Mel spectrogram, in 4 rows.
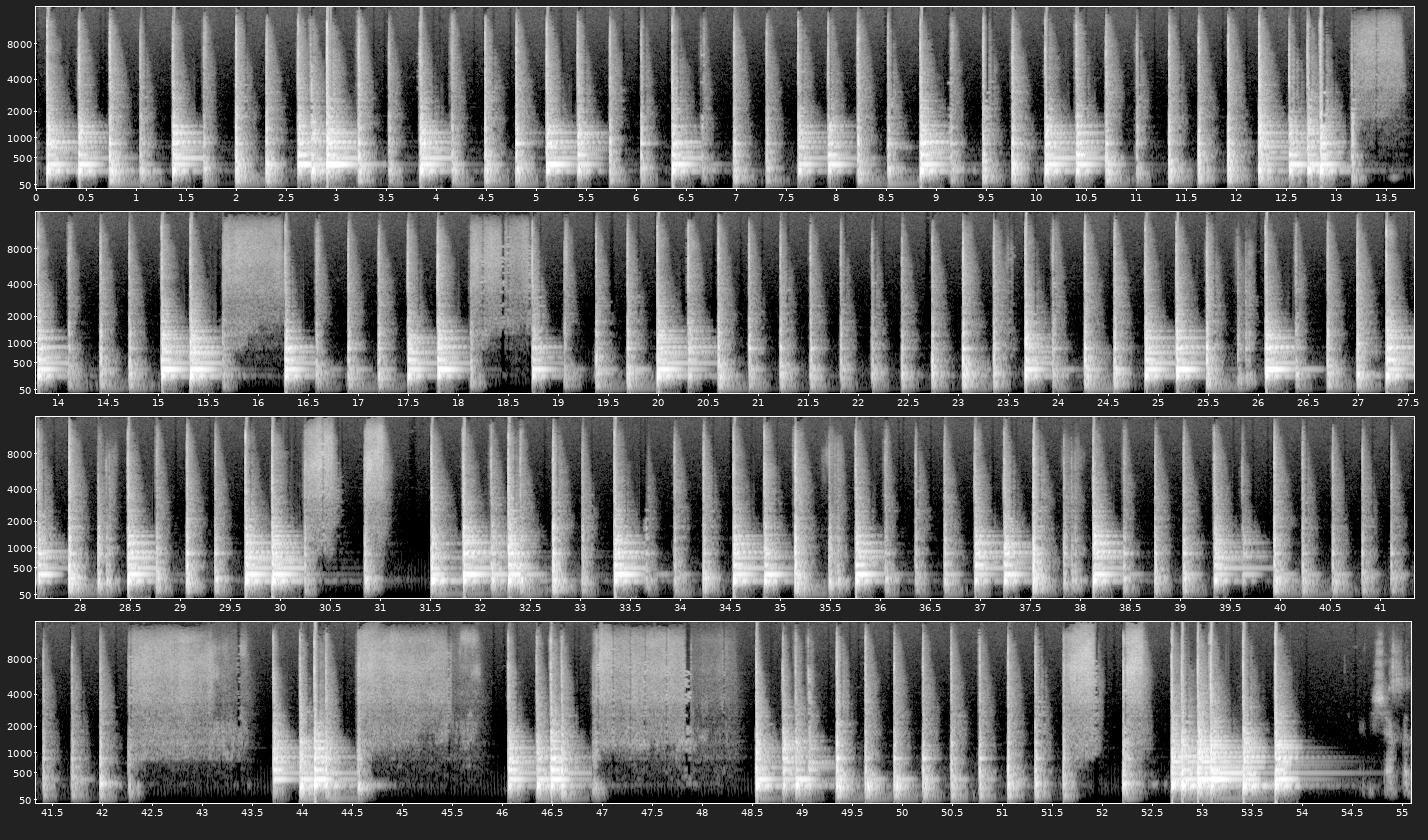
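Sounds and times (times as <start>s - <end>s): djembe played with hands: 0.0s - 42.8s, 43.7s - 45.2s, 46.0s - 47.9s, 48.5s - 54.1s.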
